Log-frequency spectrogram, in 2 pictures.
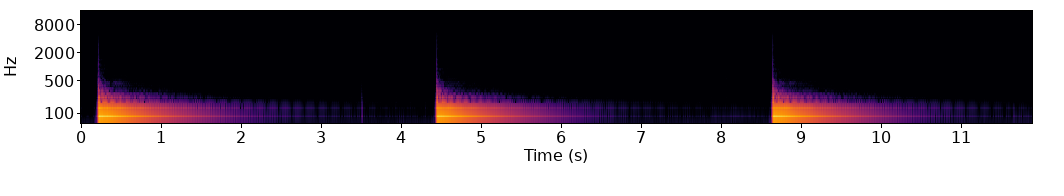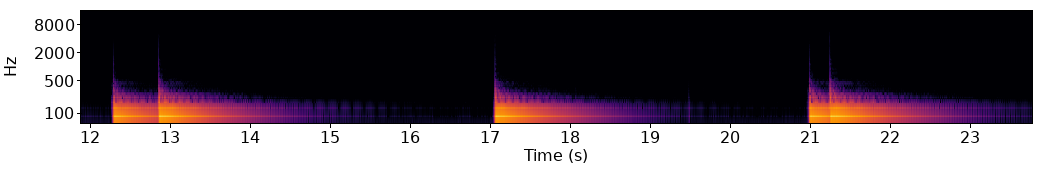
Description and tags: a Brazilian bass drum played with a mallet, this one tuned low and playing a slow pattern at 114 bpm
bass, deep, drum, kick, low, mallet, resonant, zaboomba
